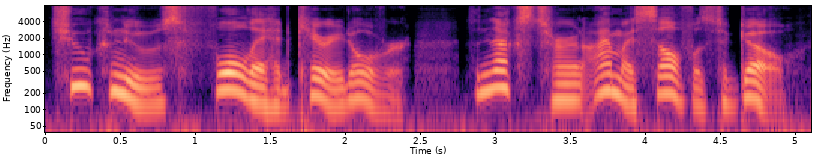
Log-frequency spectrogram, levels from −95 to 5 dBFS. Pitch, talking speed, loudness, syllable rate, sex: 160 Hz, 175 wpm, -18 LUFS, 4.1 syllables/s, male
